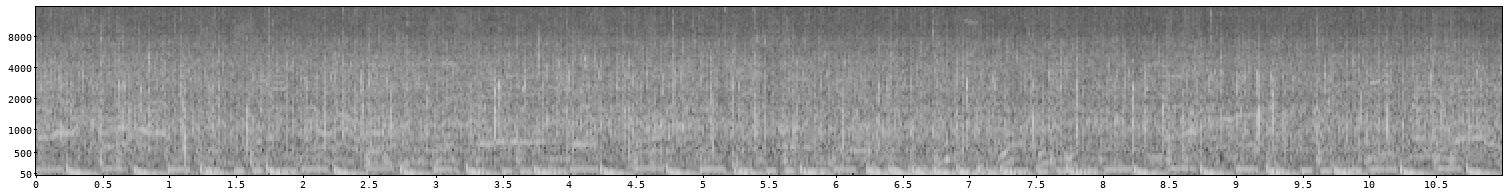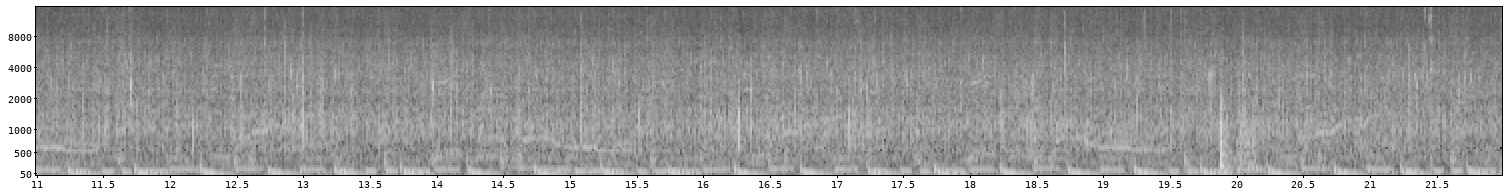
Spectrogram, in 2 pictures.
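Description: Chopped potatoes, carrots, celery and onions sizzling in olive oil in a large pot, a steady crackle. Background music with a regular bass line plays underneath.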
